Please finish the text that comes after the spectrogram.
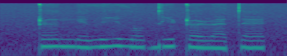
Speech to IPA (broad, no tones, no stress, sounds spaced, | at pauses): ʈ ɘ ŋ e ð i ð o d̪ i ʈ ə ɭ æ t̪ ɛ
